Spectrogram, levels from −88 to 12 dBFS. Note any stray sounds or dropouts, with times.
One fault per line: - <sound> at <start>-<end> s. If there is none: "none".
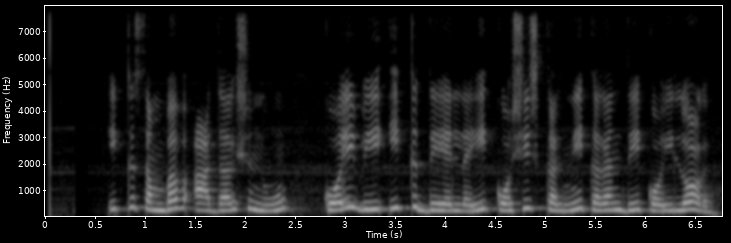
none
